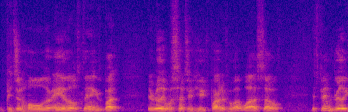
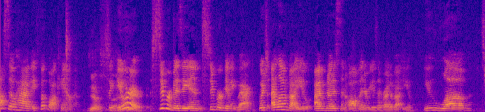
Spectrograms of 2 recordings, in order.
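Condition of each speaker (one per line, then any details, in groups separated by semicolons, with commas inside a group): ALS; about 2 years since onset
No condition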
